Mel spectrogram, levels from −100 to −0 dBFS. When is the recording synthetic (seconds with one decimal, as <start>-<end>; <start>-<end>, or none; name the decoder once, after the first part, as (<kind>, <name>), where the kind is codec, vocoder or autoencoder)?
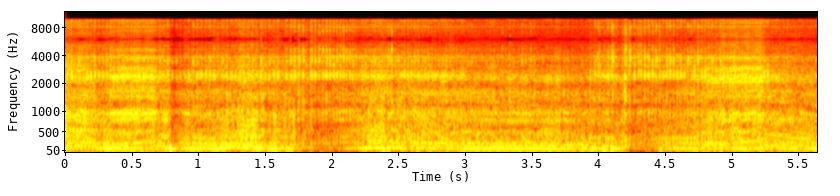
none

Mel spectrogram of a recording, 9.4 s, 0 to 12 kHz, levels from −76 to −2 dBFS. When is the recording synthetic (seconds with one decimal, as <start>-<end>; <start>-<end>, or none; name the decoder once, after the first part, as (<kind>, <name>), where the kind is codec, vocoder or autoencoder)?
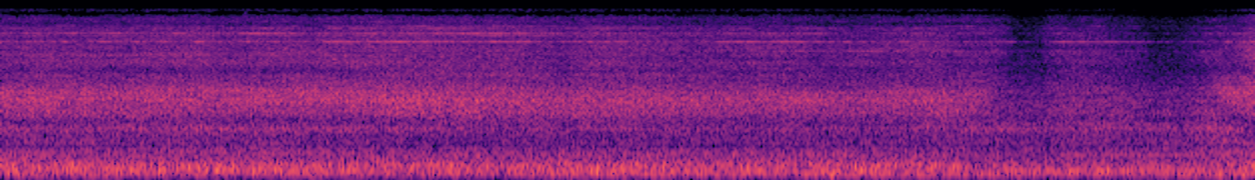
none

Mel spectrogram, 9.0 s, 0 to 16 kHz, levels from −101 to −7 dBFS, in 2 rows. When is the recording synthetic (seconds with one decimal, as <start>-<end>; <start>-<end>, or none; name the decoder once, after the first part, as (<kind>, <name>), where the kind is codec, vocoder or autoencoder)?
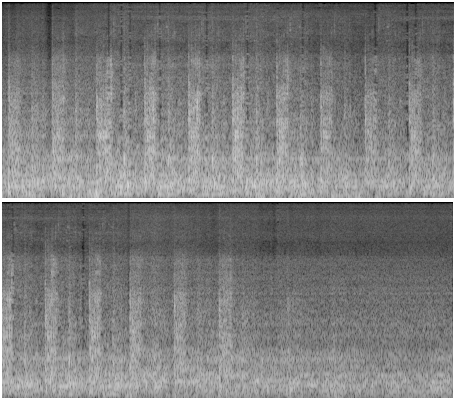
0.0-1.0 (autoencoder, DAC-VAE); 5.7-9.0

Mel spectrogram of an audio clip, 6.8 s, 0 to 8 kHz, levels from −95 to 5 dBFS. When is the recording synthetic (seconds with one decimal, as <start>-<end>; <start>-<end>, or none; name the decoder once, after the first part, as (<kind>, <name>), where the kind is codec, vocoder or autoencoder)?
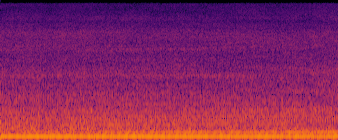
0.5-1.9 (codec, DAC)

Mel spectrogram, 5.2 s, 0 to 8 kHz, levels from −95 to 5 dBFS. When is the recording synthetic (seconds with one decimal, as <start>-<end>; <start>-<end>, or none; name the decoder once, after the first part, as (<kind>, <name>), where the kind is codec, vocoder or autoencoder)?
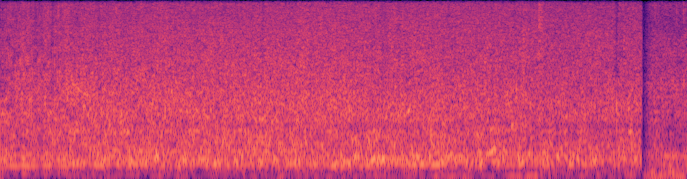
0.0-0.5 (vocoder, HiFi-GAN)

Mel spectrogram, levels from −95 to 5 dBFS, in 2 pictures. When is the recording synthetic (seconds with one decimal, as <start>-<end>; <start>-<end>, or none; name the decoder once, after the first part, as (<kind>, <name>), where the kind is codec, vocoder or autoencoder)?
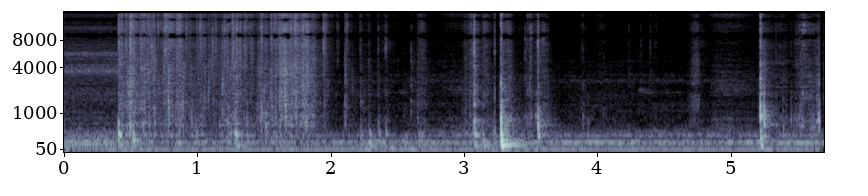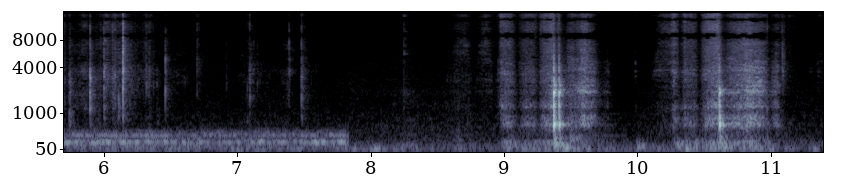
0.0-11.4 (vocoder, BigVGAN v2)

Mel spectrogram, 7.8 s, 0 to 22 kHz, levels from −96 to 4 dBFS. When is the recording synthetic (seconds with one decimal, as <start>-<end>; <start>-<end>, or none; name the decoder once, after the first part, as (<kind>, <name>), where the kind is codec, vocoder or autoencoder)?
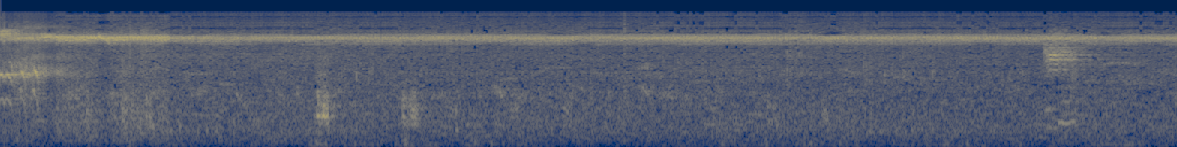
0.0-1.7 (vocoder, BigVGAN v2); 2.3-7.8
